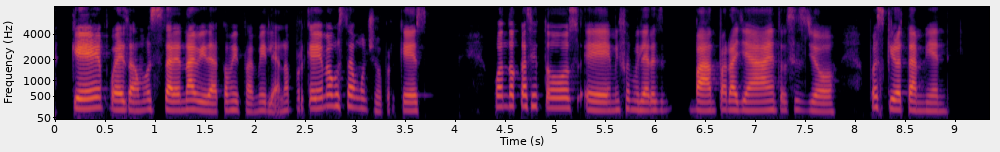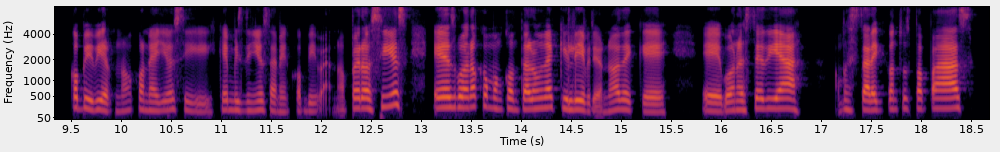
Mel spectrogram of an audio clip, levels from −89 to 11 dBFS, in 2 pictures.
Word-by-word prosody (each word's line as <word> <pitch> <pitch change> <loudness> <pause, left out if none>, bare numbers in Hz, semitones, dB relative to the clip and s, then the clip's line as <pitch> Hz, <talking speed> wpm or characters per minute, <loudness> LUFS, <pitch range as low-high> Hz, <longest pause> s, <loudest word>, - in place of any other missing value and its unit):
que 225 +2 +7
pues, 195 -1 0
vamos 190 +2 -1
a - - +7
estar 190 -3 +4
en 185 - -1
Navidad 180 -5 +2
con 185 - -8
mi 190 - -5
familia, 175 0 -7
¿no? 185 - -11
Porque, 220 +1 -3
a - - +5
mí 230 - +1
me 270 - -1
gusta 270 -1 -1
mucho, 210 -8 -13
porque, 180 -1 -1
es 265 +9 -6 0.6
cuando 260 0 -3
casi 270 0 -3
todos, 230 -2 -3
eh, 185 -2 +2
mis 190 +3 -13
familiares 190 -3 -6 0.2
van 185 -1 +2
para 195 -1 -1
allá, 185 0 +2
entonces 195 -1 -9
yo, 165 -2 -5 0.3
pues, 250 - +7
quiero 205 -2 0
también 175 -3 -3 0.5
convivir, 205 -7 -1
¿no? 175 +3 -15
con 205 -3 -7
ellos, 190 +3 -2
y 165 -3 -11
que 195 0 -4
mis 190 -2 -7
niños 185 +1 -5
también 160 -3 -8
convivan, 170 0 -12
¿no? - - -15
Pero 225 0 +1
sí, 255 +6 +5
es 310 - +8 0.2
es 240 +1 +5
bueno 250 +1 +1
como 255 -4 -6
encontrar 210 -1 -1
un 230 +2 -4
equilibrio, 205 -6 0
¿no? 190 +5 -3
De 200 -2 -3
que, 160 -2 -1 0.3
eh, 175 -1 +2
bueno, 190 +2 -2
este 220 +3 0
día 225 -1 +4 0.3
vamos 205 - -15
a - - -3
estar 195 -1 +4
ahí 190 0 +2
con 215 +2 -6
tus 225 +1 -14
papás, 225 +1 +3
195 Hz, 215 wpm, -27 LUFS, 180-225 Hz, 0.6 s, es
